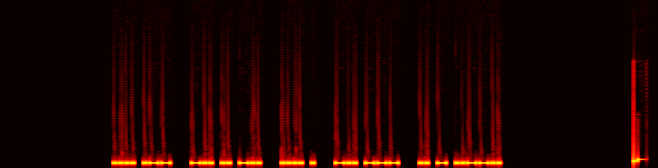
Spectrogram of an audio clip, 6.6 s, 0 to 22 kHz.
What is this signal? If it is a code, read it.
Morse code, heard as a keyed tone, about 40 wpm, 700 Hz. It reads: HW DID HE DO IT?
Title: Sentences from Top 100 Words and Abbreviations 40wpm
